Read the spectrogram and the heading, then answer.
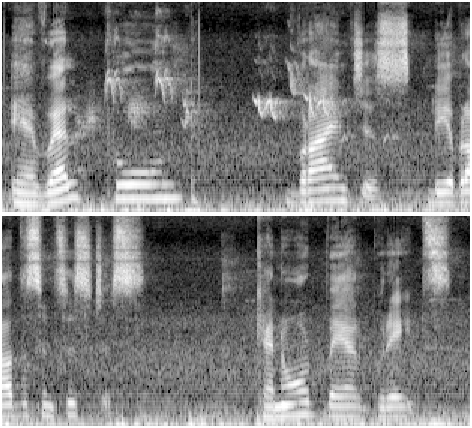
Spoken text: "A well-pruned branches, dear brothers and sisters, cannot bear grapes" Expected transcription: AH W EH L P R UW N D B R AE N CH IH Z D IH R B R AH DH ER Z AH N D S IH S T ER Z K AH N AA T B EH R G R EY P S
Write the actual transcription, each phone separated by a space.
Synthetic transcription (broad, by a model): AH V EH L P UW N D B R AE N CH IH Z D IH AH B R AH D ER S AH N D S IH S T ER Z K AH N AA T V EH R G R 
